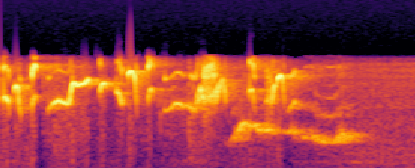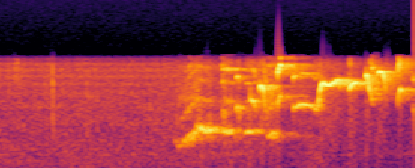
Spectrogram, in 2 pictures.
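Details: Nightly serenade from a male pet bird: rapid, dense warbling of high whistles and squeaks, broken by a quiet gap of about a second and a half, alongside lower slurred whistled notes from a second pet bird.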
